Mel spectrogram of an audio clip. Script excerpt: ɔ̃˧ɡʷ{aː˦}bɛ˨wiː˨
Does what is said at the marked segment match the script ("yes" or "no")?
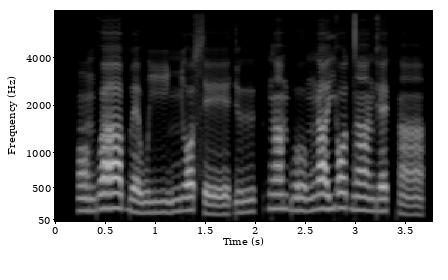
yes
